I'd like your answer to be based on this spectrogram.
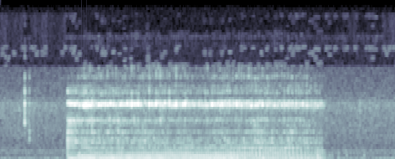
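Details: Sleeping black and tan Labrador snoring, watched by a cat: a single long, low, rumbling snore lasting about two seconds.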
